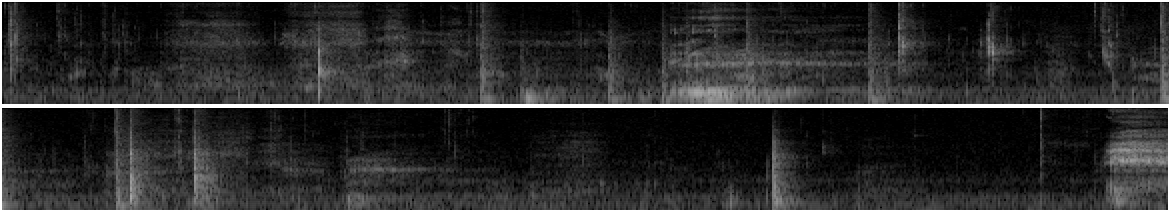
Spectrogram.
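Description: Close-up eating sounds: chewing and biting, with scattered sharp mouth clicks and smacks, a brief voice sound about three and a half seconds in, and a louder breathy noise near the end.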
